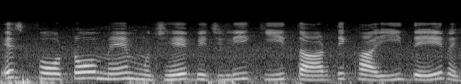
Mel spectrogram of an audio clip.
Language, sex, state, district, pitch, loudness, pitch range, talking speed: Hindi, female, Madhya Pradesh, Katni, 235 Hz, -16 LUFS, 220-260 Hz, 130 wpm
